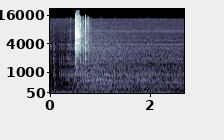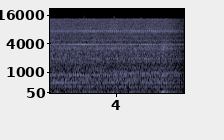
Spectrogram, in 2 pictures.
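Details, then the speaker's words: Tektronix MDO4000 oscilloscope, compared with quieter Agilent scope: click then steady airy fan hiss with faint whistling and audible fan bearing noise, loud in a quiet lab. "no you can hear the bearing noise in the fan it it is definitely louder and it's it's rather disturbing in a quiet lab it is actually quite loud"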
